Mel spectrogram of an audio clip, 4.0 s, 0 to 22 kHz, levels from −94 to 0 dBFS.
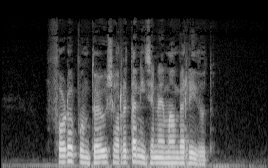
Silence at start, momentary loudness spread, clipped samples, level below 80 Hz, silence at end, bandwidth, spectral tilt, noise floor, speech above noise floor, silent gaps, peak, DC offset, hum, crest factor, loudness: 0.8 s; 5 LU; under 0.1%; -40 dBFS; 0.65 s; 13.5 kHz; -6.5 dB/octave; -50 dBFS; 32 dB; none; -4 dBFS; under 0.1%; none; 16 dB; -19 LUFS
